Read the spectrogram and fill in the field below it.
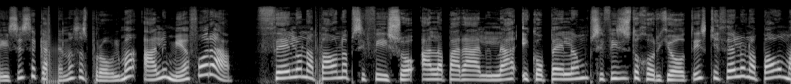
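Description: Around 0.43 to 0.63 s, just before "σας πρόβλημα άλλη μία", an intermittent contact drops the speech for about 117 ms, crackling at both edges with faint hiss while the line's open. Again at 3.16 to 3.22 s before "να ψηφίσω αλλά παράλληλα", about 42 ms.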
